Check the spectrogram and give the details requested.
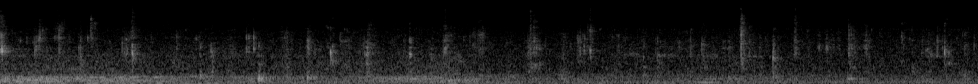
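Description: Two people chewing and biting into crispy fried chicken drumsticks: irregular, scattered crunches and mouth clicks.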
